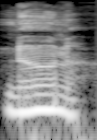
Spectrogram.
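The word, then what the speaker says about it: νῦν: what someone Ada main which means month ipsilon noon which means now Omega F which means light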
